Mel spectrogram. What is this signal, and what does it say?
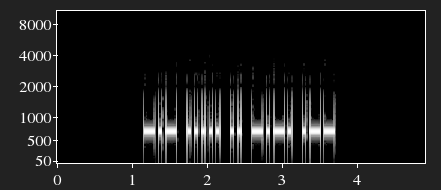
Morse code, heard as a keyed tone, about 25 wpm, 700 Hz. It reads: K5ICW
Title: USA Call Signs 25wpm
